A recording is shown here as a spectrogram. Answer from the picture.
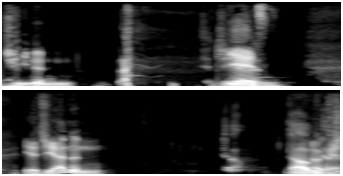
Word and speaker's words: Egwene: I don't know how to pronounce this, but it's like Egwene or something like that. Egwene.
